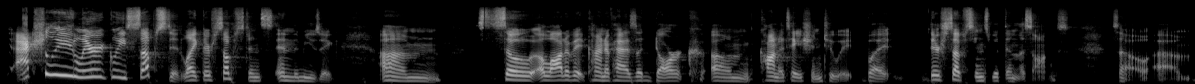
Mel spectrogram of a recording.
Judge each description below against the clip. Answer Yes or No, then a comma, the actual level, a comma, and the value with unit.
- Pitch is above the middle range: Yes, high, 195 Hz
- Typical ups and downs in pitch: No, wide, 8.6 semitones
